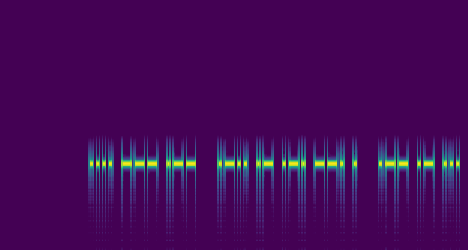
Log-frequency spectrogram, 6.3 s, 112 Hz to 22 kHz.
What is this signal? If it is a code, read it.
Morse code, heard as a keyed tone, about 28 wpm, 700 Hz. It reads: HOW LARGE WAS
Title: Sentences from Top 1000 Words - Review Part 1 - 28wpm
